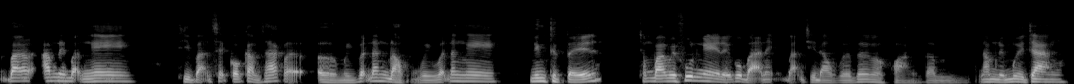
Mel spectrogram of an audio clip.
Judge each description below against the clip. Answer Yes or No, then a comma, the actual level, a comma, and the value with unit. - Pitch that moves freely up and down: Yes, wide, 6.4 semitones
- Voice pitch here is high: No, low, 125 Hz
